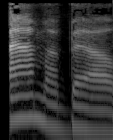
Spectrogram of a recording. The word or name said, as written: amabelle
